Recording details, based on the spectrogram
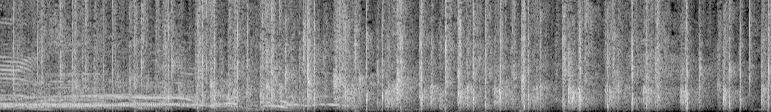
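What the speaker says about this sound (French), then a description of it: "Applaudissements!" A live audience at a podcast's second-anniversary celebration breaks into loud applause with cheering voices at first, the clapping thinning into scattered, distinct claps that fade toward the end.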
